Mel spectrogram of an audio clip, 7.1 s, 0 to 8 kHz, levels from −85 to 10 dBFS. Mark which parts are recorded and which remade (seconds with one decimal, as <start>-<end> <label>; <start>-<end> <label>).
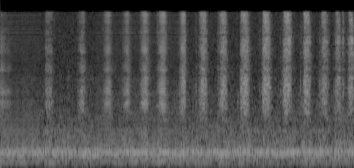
0.0-0.8 remade; 0.8-1.9 recorded; 1.9-3.7 remade; 3.7-7.1 recorded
